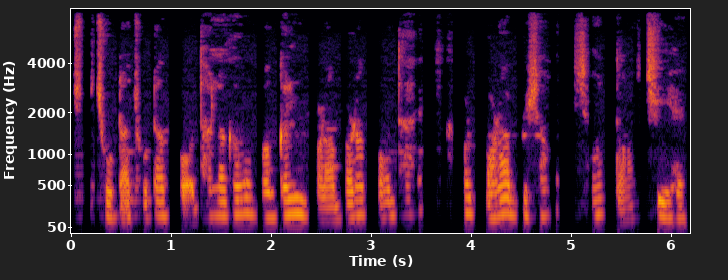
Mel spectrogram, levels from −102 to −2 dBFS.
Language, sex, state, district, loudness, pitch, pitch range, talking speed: Hindi, male, Bihar, Muzaffarpur, -32 LUFS, 155 Hz, 135-170 Hz, 165 wpm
